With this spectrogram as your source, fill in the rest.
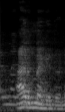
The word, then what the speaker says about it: Armageddon: Armageddon, A-R-M-A, Arma, Geddon. Armageddon.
